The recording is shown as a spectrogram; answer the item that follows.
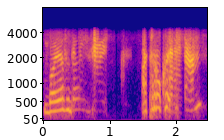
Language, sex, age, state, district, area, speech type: Santali, female, 18-30, West Bengal, Malda, rural, conversation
